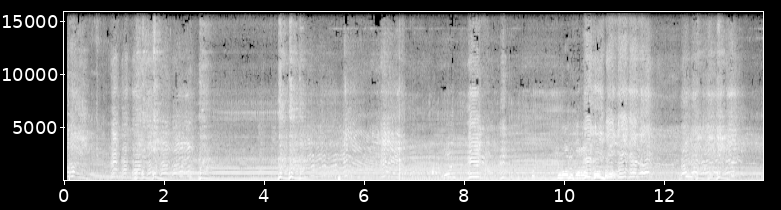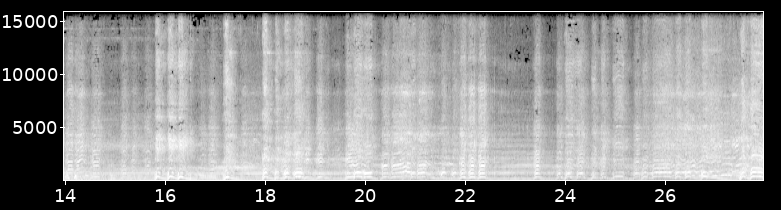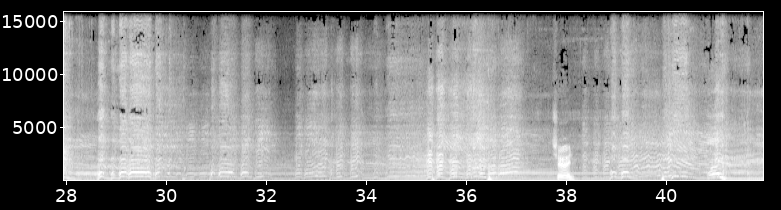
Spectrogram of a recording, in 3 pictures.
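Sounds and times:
rc car engines whining: 0:00.1 - 0:41.9.

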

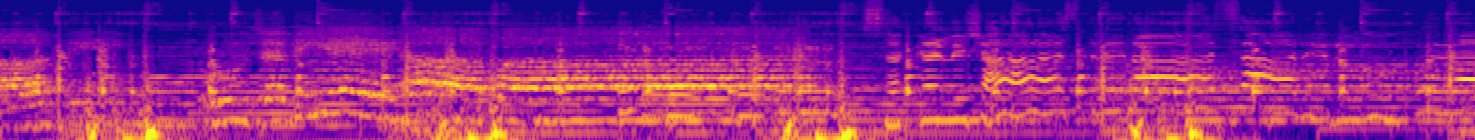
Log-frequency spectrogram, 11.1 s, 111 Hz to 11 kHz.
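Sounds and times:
instrumental accompaniment with beat: 0:00.0 - 0:11.0
person singing: 0:00.0 - 0:11.0.

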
